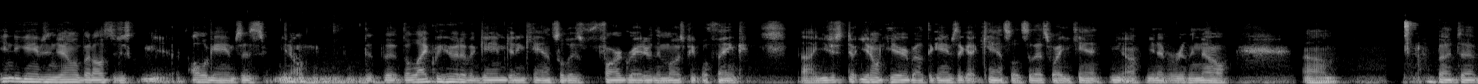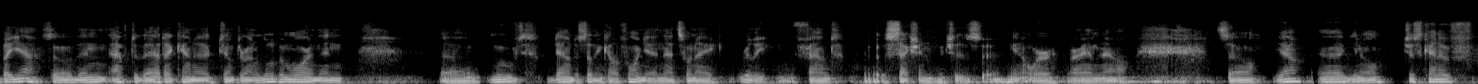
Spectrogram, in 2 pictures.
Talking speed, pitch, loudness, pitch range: 210 wpm, 100 Hz, -25 LUFS, 95-110 Hz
